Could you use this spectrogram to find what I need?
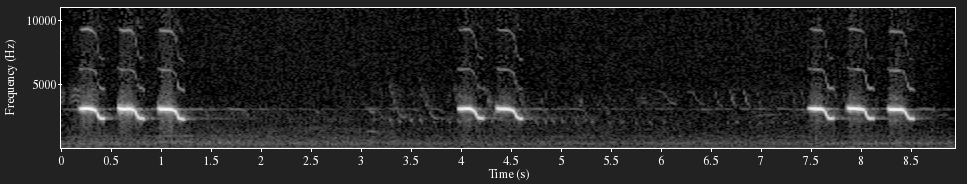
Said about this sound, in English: You can tell them apart, however, by listening for the radical up or down slurring in the cardinal's liquid whistles and the steadier pitch of the titmouse's slurred whistle.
